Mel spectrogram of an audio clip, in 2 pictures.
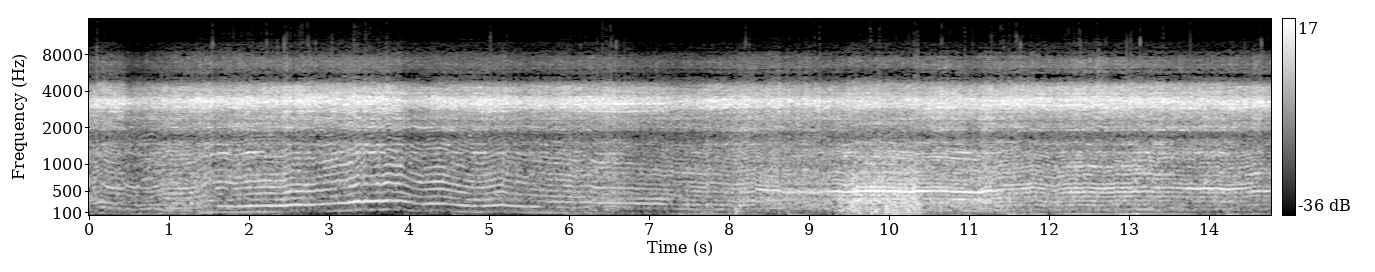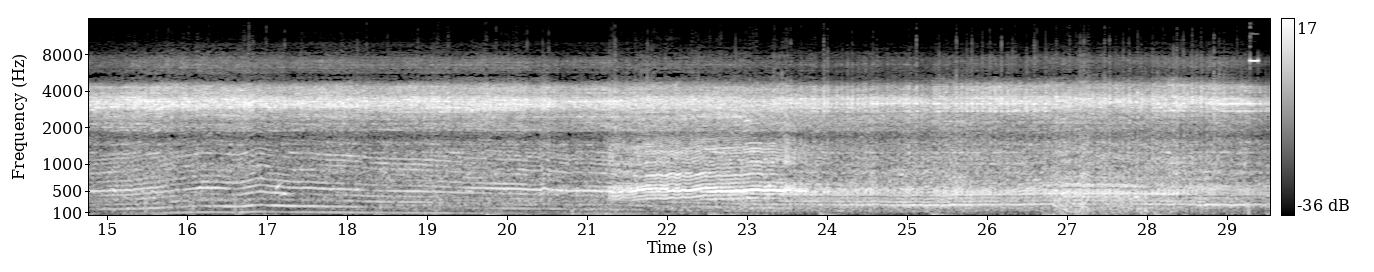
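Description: Classic 125cc two-stroke motocross bike engine racing, revving hard and shifting, its pitch rising and falling again and again through the lap, over a constant hiss.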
